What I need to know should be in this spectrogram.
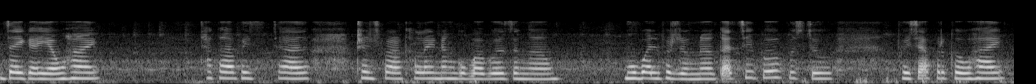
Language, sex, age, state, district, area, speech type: Bodo, female, 30-45, Assam, Chirang, rural, spontaneous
